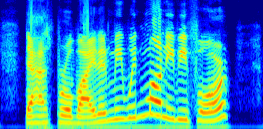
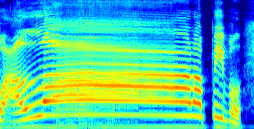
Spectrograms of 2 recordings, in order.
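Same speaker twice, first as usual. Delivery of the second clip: slow, higher, stretched out; drawn-out emphasis; 8 semitones higher, much slower than usual. Real, not acted. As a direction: lean hard on "a lot of people".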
